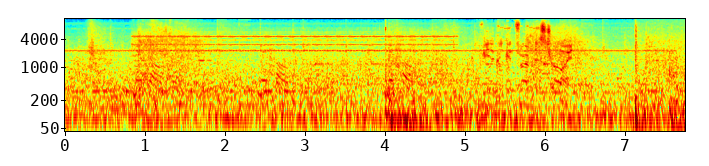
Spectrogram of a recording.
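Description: Missile launches and explosions in the Ace Combat 7 flight combat game: continuous roaring jet and weapon noise with heavy booms and crashes layered on top, while voices speak over the action.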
